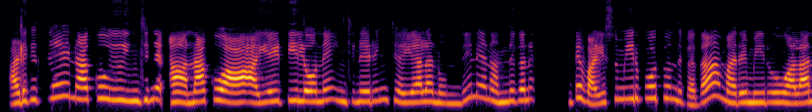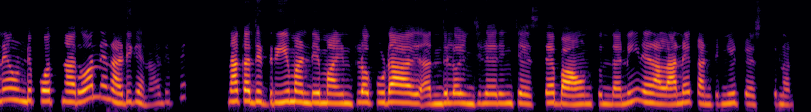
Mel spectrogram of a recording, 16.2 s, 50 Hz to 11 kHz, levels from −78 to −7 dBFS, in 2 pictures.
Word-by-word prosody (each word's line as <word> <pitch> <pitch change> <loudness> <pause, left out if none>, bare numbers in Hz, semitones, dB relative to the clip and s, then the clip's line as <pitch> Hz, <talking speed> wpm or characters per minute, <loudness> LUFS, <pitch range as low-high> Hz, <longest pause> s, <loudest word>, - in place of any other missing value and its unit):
అడిగితే, 315 +7 -3 0.2
నాకూ 335 +1 +3
ఈ - - -1
ఇంజినే 315 +3 -1 0.2
ఆ! - - +7 0.2
"నాకు 285 +3 +2 0.2
ఆ - - +9 0.2
ఐఐటీలోనే 285 +1 0
ఇంజినీరింగ్ 275 +3 -4
చెయ్యాలనుంది, 260 0 -2
నేనందుకనే" 305 -2 -2 0.3
అంటే, 260 - -3
వయసు 255 +9 -2
మీరిపోతుంది 355 -3 -4
కదా! 195 - 0 0.2
మరి 255 +1 +1
మీరు 255 0 -3 0.2
అలానే 255 +7 +2
ఉండిపోతున్నారు 285 -2 0
అని 390 - -7
నేనడిగాను. 260 - -3
అడిగితే, 260 +9 -20 0.5
"నాకది 285 -1 +3
డ్రీమండి, 260 -1 +1
మా 240 - +2
ఇంట్లో 255 +2 -1
కూడా 265 0 +4
అయ్ 235 - -1
అందులో 245 +2 -1
ఇంజినీరింగ్ 240 +1 -4
చేస్తే 225 +3 -4
బావుంటుందని 220 +3 0
నేనలానే 235 +1 +1
కంటిన్యూ 225 +2 -6
చేస్తున్నాను." 215 -1 -13
265 Hz, 130 wpm, -24 LUFS, 240-290 Hz, 0.5 s, ఆ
